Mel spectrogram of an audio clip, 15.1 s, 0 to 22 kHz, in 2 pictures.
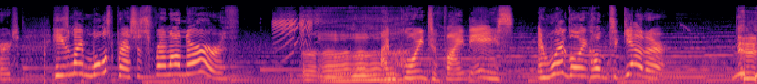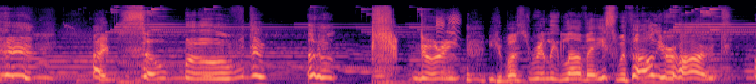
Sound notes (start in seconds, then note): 2.7 groans, squeaks; 7.3 Blo sobs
